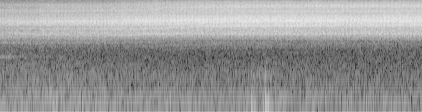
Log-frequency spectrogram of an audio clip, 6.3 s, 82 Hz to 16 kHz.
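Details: Cicada calling from a tree beneath blue sky, morning of 23 August 2020 at 9:27, taken on a walk; loud, unbroken shrill buzz holding steady throughout, with a brief soft thump near the middle.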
